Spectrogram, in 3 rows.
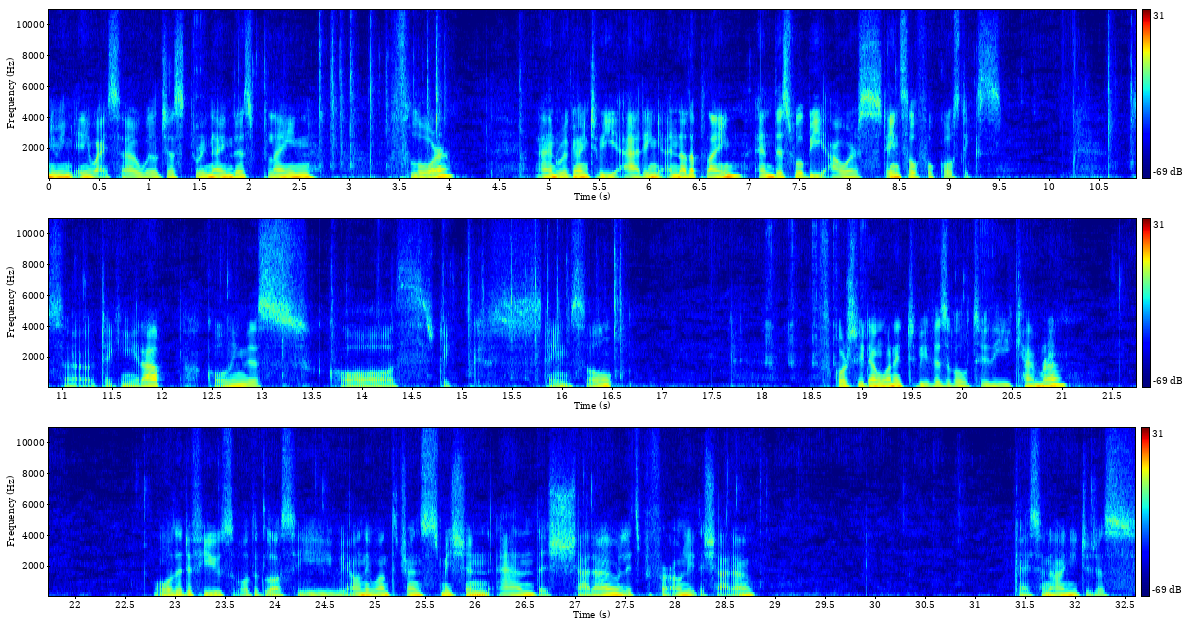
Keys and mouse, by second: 1.2-3.6 drag, 3.8 o, 5.3 shift+a, 9.4-11.4 middle drag, 10.6 g, 12.6-13.9 drag, 20.0-26.2 drag, 29.3 middle click, 30.6-32.0 middle drag, 32.1 click.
